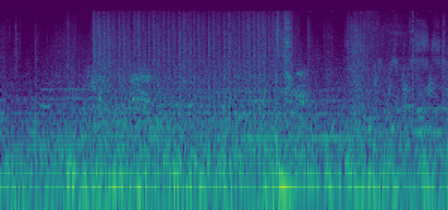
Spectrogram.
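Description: Rapid video game gunfire from Starfield, bursts of shots and impacts running nearly continuously across the whole stretch at steady loudness, with a voice talking now and then over the fighting.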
